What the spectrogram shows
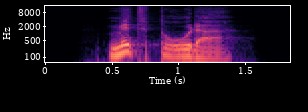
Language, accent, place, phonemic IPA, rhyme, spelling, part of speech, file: German, Germany, Berlin, /ˈmɪtˌbʁuːdɐ/, -uːdɐ, Mitbruder, noun, De-Mitbruder.ogg
- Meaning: 1. a brother in the faith, especially a fellow member of the Catholic clergy or a fellow monk 2. a fellow human being; male in the singular, also generic in the plural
